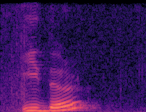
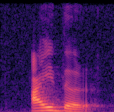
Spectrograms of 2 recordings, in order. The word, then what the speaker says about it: either: आप दो तरीके से इसको बोल सकते हैं। या तो आप इसको बोल सकते हैं ईदर या फिर आइदर, नीदर या फिर नाइदर।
